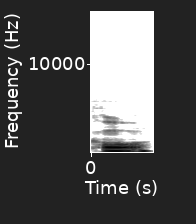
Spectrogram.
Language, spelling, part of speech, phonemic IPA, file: Odia, ଖ, character, /kʰɔ/, Or-ଖ.oga
- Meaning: The fourteenth character in the Odia abugida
